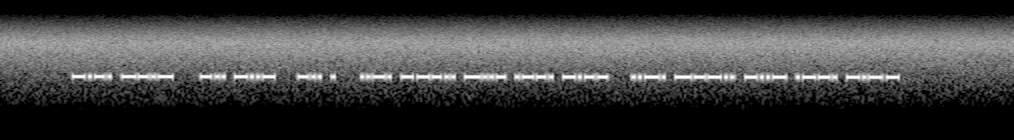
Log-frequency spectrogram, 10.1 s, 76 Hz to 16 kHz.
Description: Morse code, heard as a keyed tone, hand-sent with a bug key, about 38 wpm, 850 Hz. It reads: CQ DX DE F8XPY F8XPY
